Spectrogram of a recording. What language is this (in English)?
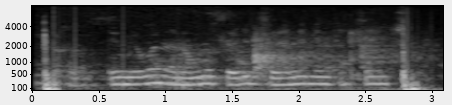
Kinyarwanda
